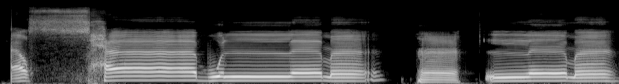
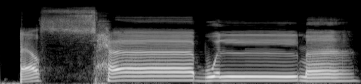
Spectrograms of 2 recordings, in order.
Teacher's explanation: Ketika makhraj lam lidahnya dia turun, langsung maknya keluar.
